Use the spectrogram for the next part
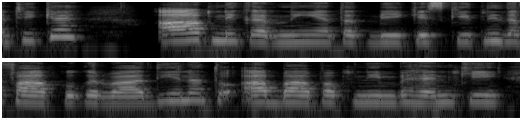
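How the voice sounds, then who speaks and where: A woman teaching an online Quran recitation lesson, quizzing her students and encouraging them, with English words mixed into her Urdu. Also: medium pitch. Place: online class.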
